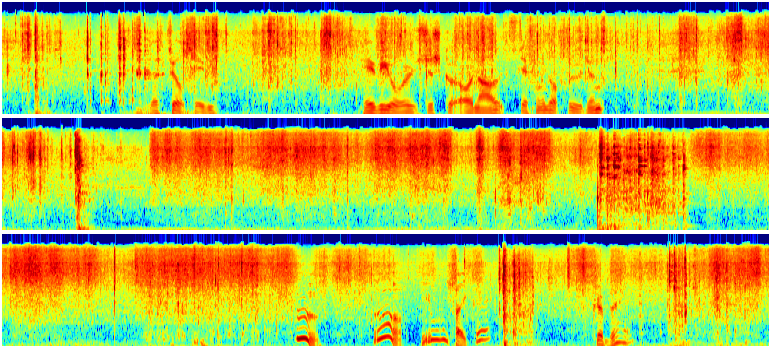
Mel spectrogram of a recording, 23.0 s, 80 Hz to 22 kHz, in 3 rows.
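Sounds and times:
plastic bag rustling: 0.0s - 23.0s
bottles and cans clinking: 13.6s - 14.6s.

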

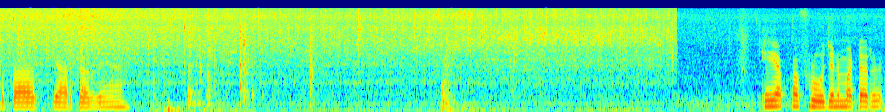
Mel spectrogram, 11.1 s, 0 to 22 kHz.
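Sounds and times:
onions sizzling in hot oil: 0.0s - 8.5s.

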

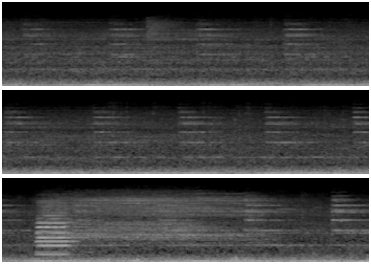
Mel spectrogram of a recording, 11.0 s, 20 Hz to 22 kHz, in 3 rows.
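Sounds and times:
train rumbling: 0.0s - 11.0s
train horn chord: 7.7s - 8.3s.

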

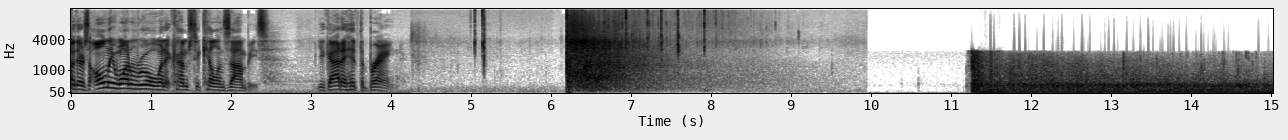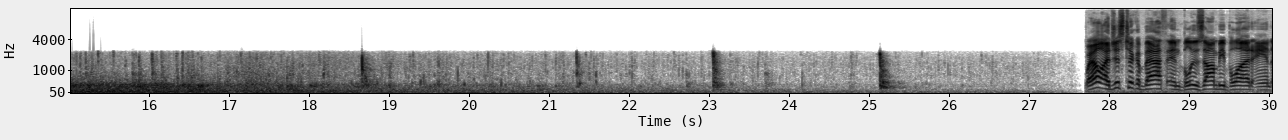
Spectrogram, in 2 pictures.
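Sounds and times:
slowed gunshot boom: 6.2s - 9.1s, 11.2s - 27.6s
short sharp cracks: 6.2s - 9.6s.

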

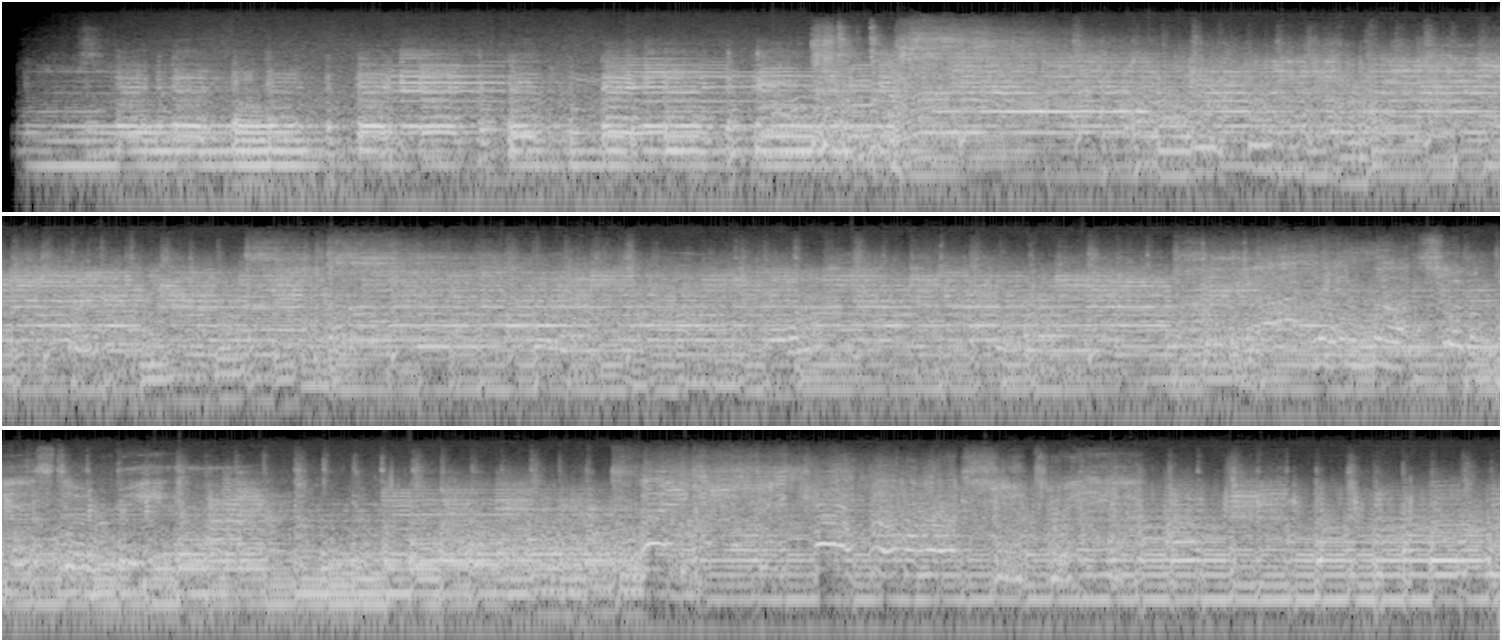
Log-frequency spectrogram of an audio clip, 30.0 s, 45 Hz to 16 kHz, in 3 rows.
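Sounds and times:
electric guitar notes: 0.1s - 29.9s
live rock band playing: 0.1s - 29.9s
drums with cymbals: 5.4s - 20.1s.

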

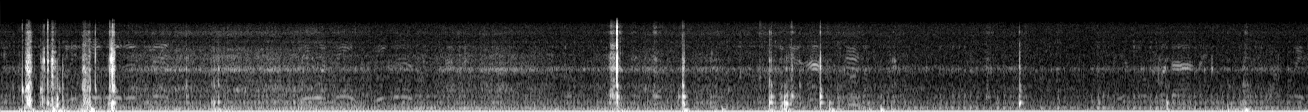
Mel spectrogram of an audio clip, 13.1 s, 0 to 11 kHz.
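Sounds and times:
sharp clicks and knocks: 0.0s - 2.3s, 6.0s - 9.0s
motorcycle engine rumble: 0.0s - 13.0s.

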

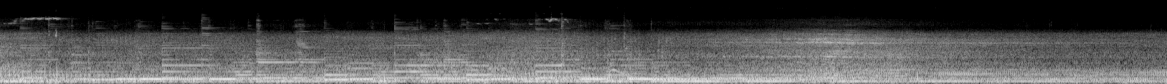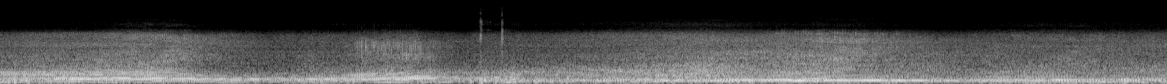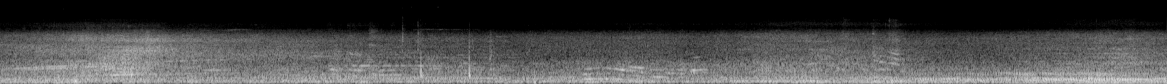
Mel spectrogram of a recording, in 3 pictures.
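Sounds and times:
motorcycles passing: 0.0s - 35.0s.

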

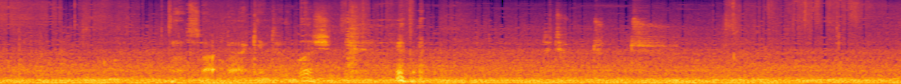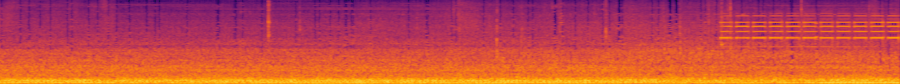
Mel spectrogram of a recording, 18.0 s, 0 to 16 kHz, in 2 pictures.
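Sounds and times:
car interior low rumble: 0.0s - 18.0s
rapid electronic warning beep: 16.2s - 18.0s.

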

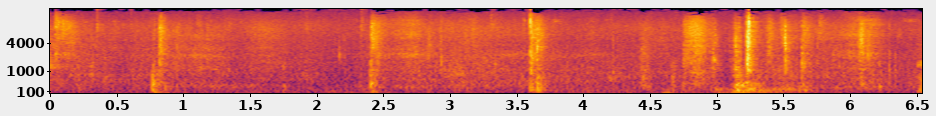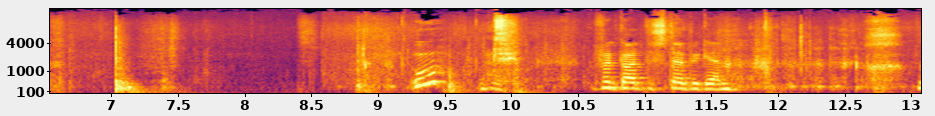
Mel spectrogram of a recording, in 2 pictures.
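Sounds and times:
wooden cupboards and drawers clattering: 4.9s - 5.8s
heavy thump: 7.0s - 7.6s.

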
